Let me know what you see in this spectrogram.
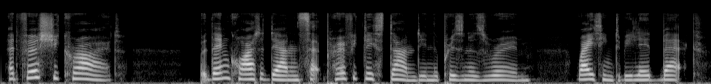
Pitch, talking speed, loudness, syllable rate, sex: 220 Hz, 175 wpm, -19 LUFS, 4.8 syllables/s, female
